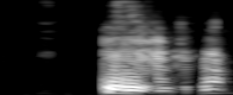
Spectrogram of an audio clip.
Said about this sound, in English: They make a banging sound or a beating sound on a graphene thin drum, a membrane that is one carbon atom thick.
